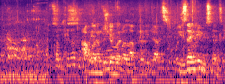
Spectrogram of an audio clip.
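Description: Several men murmur and talk nearby.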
